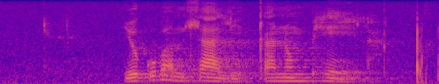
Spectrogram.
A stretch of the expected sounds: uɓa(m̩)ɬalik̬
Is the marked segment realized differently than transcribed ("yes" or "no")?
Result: no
